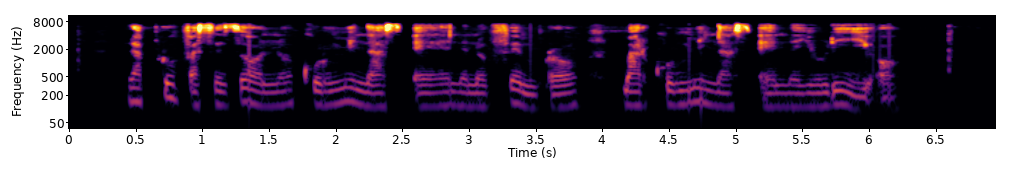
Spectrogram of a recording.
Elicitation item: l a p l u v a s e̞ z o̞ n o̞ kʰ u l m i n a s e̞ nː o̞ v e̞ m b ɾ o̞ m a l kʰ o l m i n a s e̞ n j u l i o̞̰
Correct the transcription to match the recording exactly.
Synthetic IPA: l a p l u v a s e̞ z o̞ n o̞ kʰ u l m i n a s e̞ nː o̞ v e̞ m b ɾ o̞ m a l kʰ u l m i n a s e̞ n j u l i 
